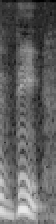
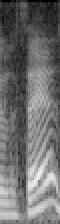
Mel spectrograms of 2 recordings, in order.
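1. Артикль закінчується довгим звуком ee. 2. Артикль закінчується коротким звуком uh. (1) "змінює свою вимову на the" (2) "артикль the змінює свою вимову"

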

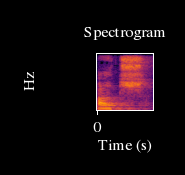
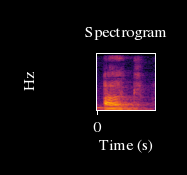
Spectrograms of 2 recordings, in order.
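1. تنتهي الكلمة بصوت ch. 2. تنتهي الكلمة بصوت k. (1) "لا نقول atch" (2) "نقول ack"

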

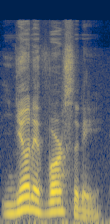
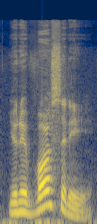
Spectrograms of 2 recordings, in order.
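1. 강세가 있는 음절은 두 개입니다. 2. 강세가 있는 음절은 하나뿐입니다. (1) "사실은 1강세, 2강세가 두 군데 있습니다" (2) "제 1강세만 우리가 발음을 신경을 썼던 것 같아요"

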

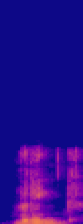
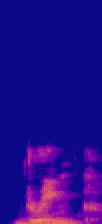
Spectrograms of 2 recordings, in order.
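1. La D se hace con la lengua en los dientes. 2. La D se hace con la lengua en el paladar. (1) "La D en español la pronunciamos tocando los dientes" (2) "en inglés la lengua debe ir hacia el paladar"

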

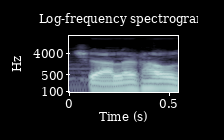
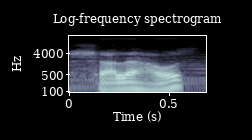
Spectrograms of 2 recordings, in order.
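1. এটা 'ch' দিয়ে শুরু এবং 't' দিয়ে শেষ। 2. এটা 'sh' দিয়ে শুরু এবং এতে কোনো 't' নেই। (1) "অ্যাকচুয়ালি কথাটা উচ্চারণ চ্যালেট হাউস হবে না"

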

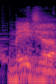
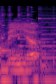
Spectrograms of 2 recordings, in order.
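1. Es wird englisch ausgesprochen. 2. Es wird deutsch ausgesprochen. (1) "Major heißt es übrigens" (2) "nicht Major"

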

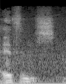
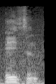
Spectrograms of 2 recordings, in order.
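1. 这个词结尾有 s 音。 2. 这个词结尾没有 s 音。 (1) "奇怪他加Athens" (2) "他应该是不加S 啊"

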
